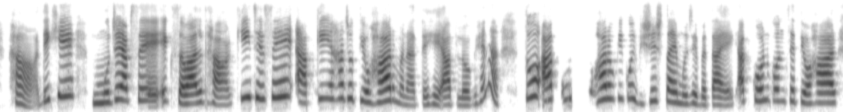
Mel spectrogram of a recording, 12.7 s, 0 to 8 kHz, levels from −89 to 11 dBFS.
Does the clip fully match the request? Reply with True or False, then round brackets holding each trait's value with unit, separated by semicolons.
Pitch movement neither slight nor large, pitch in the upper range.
False (6.3 semitones; 295 Hz)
